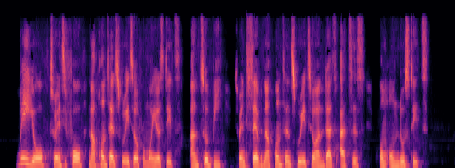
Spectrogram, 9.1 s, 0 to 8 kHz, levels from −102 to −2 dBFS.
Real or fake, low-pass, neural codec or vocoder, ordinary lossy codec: fake; 7.2 kHz; codec, 16 kHz, 4 kbps, X-Codec, HuBERT features, trained on LibriSpeech; MP3, 64 kbps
